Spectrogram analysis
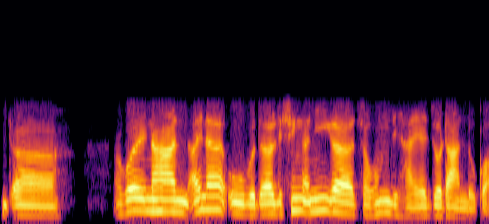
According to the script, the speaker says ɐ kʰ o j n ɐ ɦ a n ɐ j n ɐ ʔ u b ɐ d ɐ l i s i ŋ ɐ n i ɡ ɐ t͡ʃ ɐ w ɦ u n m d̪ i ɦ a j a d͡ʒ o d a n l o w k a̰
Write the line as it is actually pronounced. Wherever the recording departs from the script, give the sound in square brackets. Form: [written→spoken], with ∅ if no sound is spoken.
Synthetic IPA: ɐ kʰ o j n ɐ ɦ a n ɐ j n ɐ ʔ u b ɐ d ɐ l i s i ŋ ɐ n i ɡ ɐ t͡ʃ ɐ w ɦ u [n→∅] m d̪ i ɦ a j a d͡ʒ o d a n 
